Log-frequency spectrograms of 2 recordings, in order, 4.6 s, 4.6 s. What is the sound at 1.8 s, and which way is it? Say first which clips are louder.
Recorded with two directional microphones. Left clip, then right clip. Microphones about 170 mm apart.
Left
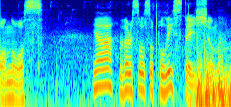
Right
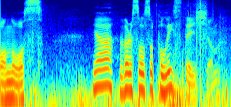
Speech: right 2 dB; 50° right (ahead or behind).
